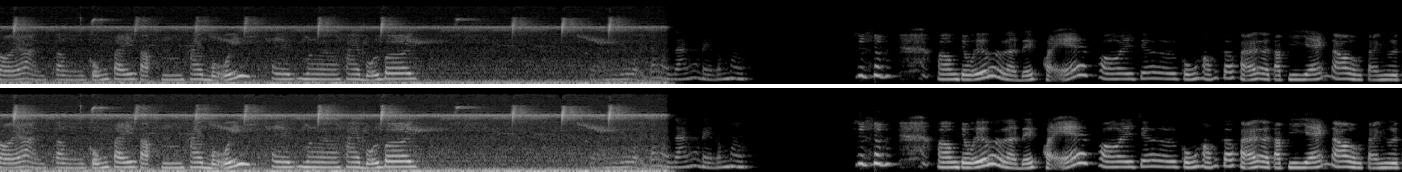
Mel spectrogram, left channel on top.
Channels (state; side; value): quieter; left; 6.7 dB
